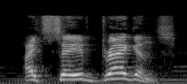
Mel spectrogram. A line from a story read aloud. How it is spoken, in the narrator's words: I yelled back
